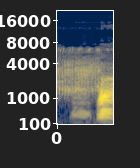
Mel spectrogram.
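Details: Bullfrog. A male bullfrog calls with one abrupt, reedy croak that swells loudly and cuts off within a fraction of a second. A softer, thinner note comes just before it over a faint background hiss.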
